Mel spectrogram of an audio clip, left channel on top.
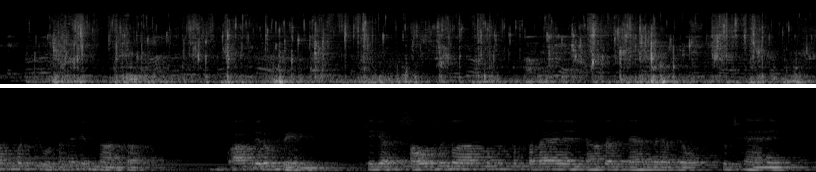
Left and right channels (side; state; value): both; different; correlation -0.02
